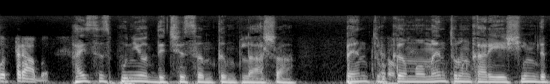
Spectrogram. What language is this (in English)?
Romanian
